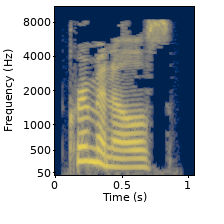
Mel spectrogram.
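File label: "criminals", British English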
